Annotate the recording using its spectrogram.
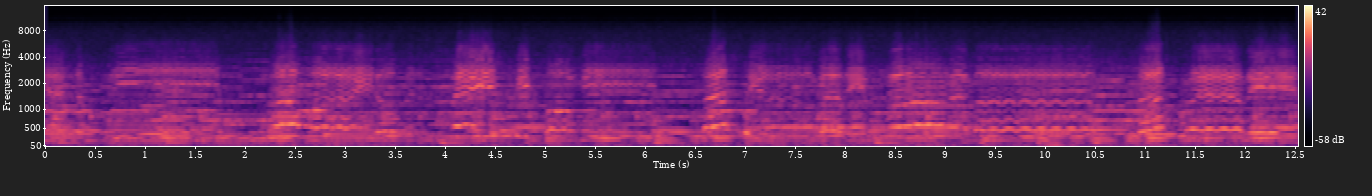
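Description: Male tenor singing a sentimental cowboy ballad with a wide vibrato over a band accompaniment.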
